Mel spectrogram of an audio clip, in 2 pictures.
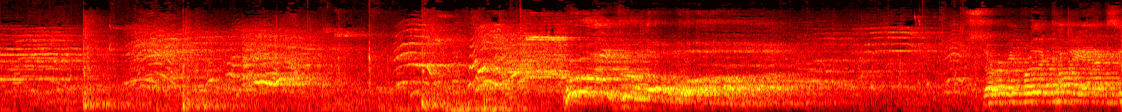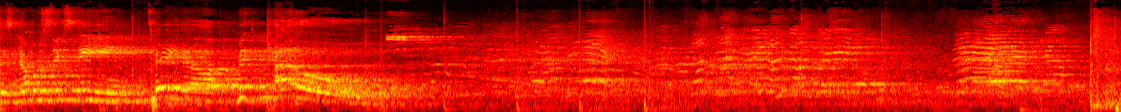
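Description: A volleyball is struck with loud smacks.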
